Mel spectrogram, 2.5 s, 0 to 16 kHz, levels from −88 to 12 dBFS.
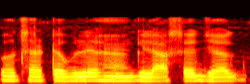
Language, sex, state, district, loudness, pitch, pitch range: Hindi, male, Jharkhand, Palamu, -12 LUFS, 120 Hz, 120-125 Hz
